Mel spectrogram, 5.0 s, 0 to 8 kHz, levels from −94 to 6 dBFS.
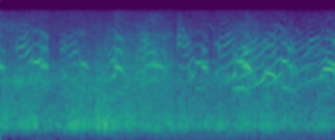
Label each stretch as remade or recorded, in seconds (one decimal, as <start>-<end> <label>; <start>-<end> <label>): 0.0-1.7 recorded; 1.7-2.6 remade; 2.6-5.0 recorded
